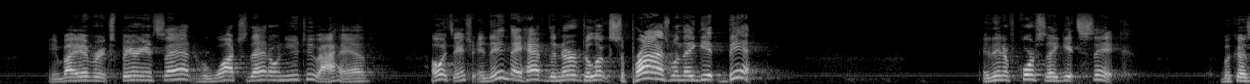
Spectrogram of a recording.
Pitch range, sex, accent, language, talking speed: 140-195 Hz, male, American, English, 170 wpm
